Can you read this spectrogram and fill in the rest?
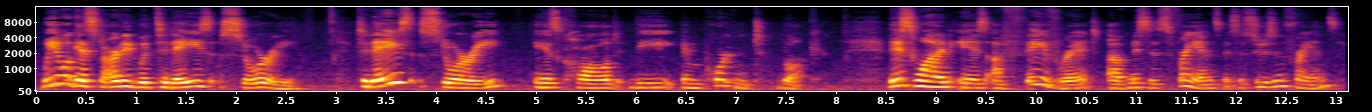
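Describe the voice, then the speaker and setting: A woman reading a children's picture book aloud in a deliberate, sing-song storytelling way for preschoolers. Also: mid-range voice, darkish tone, a little hiss or hum. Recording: echoey room, distant microphone.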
